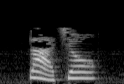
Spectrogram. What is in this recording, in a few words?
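"辣椒", Mandarin Chinese; chinese flashcards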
